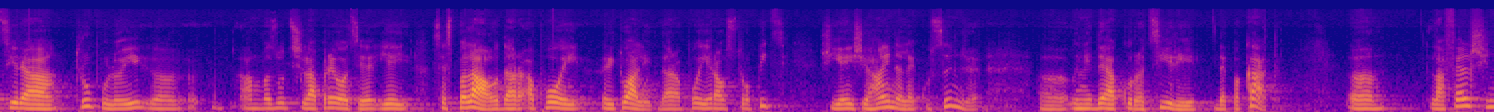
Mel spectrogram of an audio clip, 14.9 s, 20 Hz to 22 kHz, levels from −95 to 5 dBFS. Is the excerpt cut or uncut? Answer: uncut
